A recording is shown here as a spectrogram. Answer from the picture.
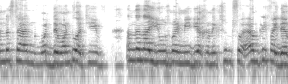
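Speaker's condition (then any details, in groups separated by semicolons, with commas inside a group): Cerebral palsy; from birth, whole body movement affected; several major operations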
